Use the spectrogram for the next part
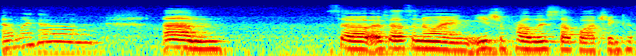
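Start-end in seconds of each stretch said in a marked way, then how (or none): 0.0-0.7 high, soft "oh my God", rising; lightly mocking your own Valley Girl sound; small high-pitched mock dismay; Valley Girl reaction. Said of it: "I sound like a Valley Girl".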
